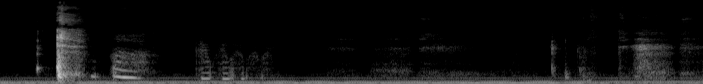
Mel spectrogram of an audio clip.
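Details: A rapid fit of muffled, suppressed sneezes while lying down, with quick gasping breaths between, over steady room hum; stifled sneezes.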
